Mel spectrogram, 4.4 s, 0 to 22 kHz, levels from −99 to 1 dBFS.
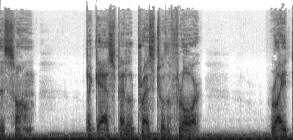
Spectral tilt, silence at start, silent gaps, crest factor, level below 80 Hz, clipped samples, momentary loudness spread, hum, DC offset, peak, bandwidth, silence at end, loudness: -4 dB/octave; 0 s; none; 12 dB; -14 dBFS; under 0.1%; 8 LU; none; under 0.1%; 0 dBFS; 17 kHz; 0 s; -15 LUFS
